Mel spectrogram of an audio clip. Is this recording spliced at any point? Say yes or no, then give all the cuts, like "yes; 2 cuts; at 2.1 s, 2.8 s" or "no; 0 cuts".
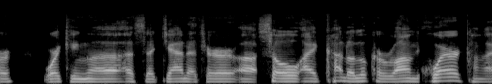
yes; 2 cuts; at 2.6 s, 4.2 s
